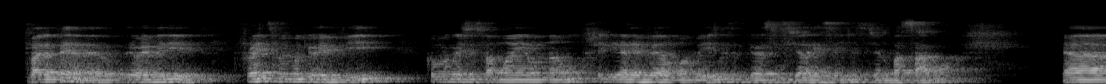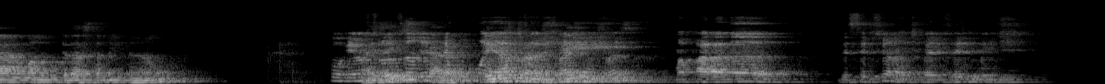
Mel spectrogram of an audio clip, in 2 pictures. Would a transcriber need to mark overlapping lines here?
Yes, from 14.7 s

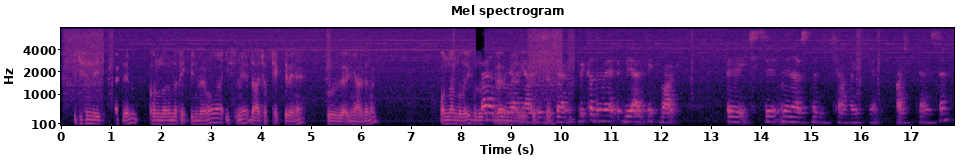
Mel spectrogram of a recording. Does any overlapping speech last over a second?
Yes, from 8.4 s

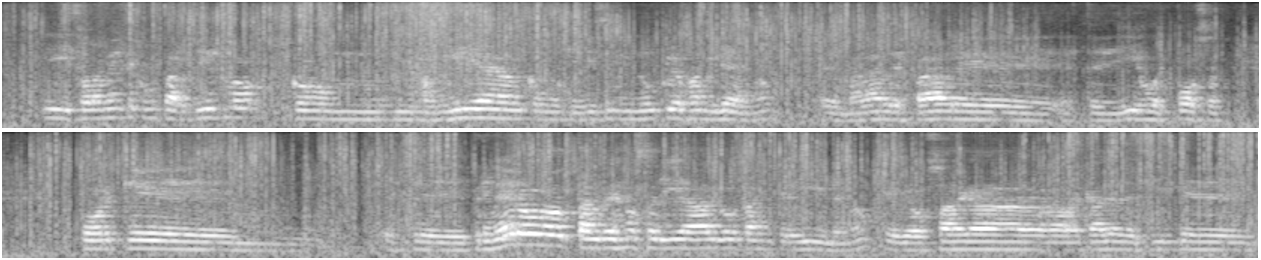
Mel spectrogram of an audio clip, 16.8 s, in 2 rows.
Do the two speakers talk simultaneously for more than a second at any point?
No

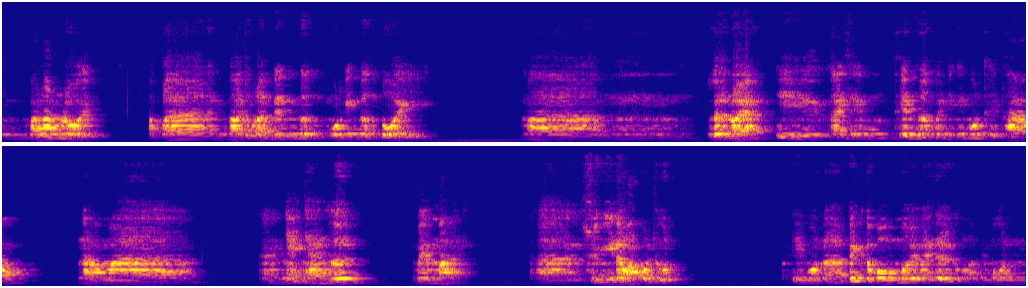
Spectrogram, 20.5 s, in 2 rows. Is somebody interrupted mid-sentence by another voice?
No

